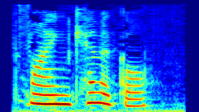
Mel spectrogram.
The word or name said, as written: fine chemical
